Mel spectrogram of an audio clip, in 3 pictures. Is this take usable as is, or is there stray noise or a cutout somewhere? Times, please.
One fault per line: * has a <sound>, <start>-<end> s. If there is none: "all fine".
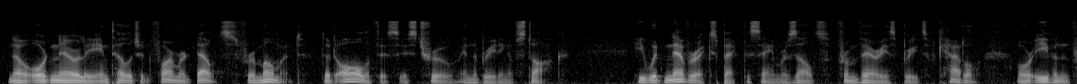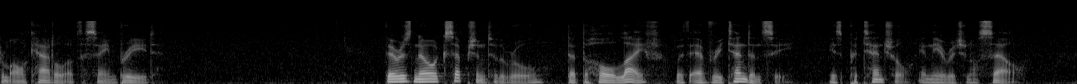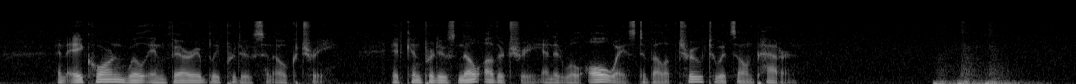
* has a dropout, 1.9-2.0 s
* has a thud, 30.9-32.1 s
